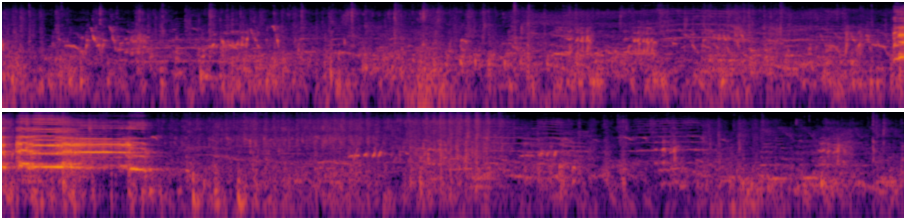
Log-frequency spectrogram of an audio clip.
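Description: Chickens clucking, with a rooster crowing once, loudly, for about a second and a half halfway through.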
